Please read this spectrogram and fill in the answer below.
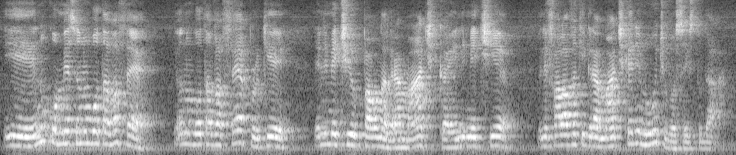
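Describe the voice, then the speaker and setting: A man's voice: high voice, a little fast, pushed and bright, distant mic, slight background noise. Young man, chatty, echoey room. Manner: chatty, keeps asking "certo?", slangy and blunt. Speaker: vlogger. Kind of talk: casual explainer to camera. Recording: echoey room, voice a bit off-mic.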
